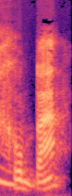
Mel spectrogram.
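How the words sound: The word ends in an a vowel. This is the Eastern dialect form. "احنا اللهجة الشرقية الاسم ينتهي بأ"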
